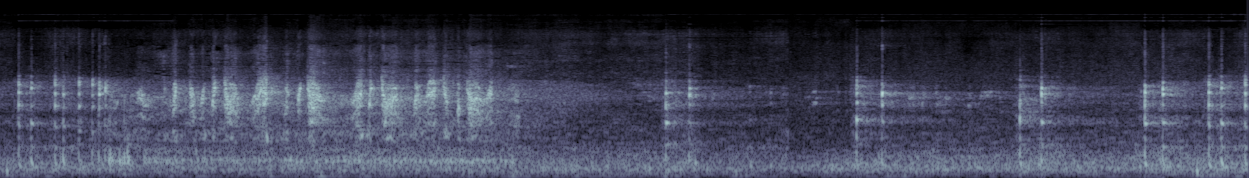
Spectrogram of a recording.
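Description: Fennec fox chewing a carrot, with several sharp crunches in the second half. Rapid high chirping chatter fills the first four seconds.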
